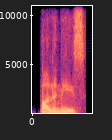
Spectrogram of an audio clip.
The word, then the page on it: polonaise: Indian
